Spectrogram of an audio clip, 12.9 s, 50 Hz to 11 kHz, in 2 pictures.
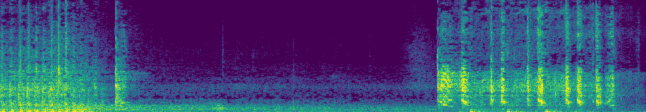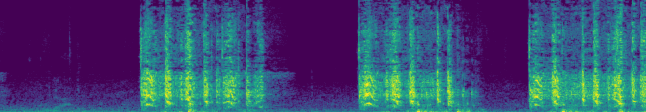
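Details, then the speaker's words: Newly acquired 2002 Yamaha V-Star 650 motorcycle with rusty tank: four separate bursts of starter cranking, about 1.5 seconds each, never catches; owner suspects he flooded it after it briefly ran. "i know i probably flooded it out and all kinds of stuff i was just real anxious to to hear it start which i i did get it running for a second which you guys will see but i'm pretty sure i flooded it out"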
